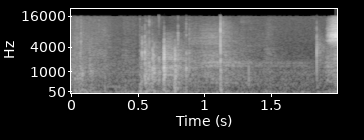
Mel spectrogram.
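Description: Sheets of paper being picked up and handled: a crackling rustle with several sharp clicks.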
